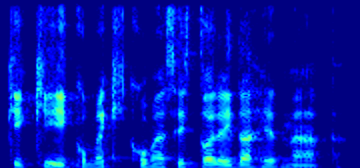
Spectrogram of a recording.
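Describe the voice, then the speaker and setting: A man's voice: mid-range voice, fast talker, dark tone. A man with a Brazilian accent hosting an interview, introducing the guest with flair and asking questions. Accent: Brazilian Portuguese. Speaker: host. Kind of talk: podcast hosting.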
